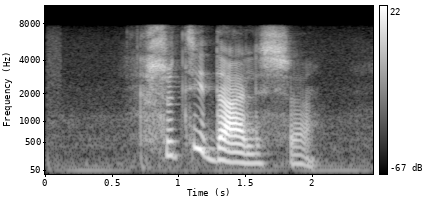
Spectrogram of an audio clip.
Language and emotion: Russian, positive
